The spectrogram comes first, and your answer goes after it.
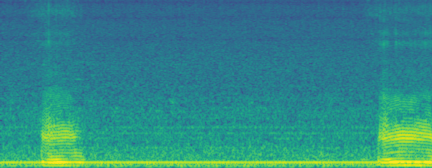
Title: Lhasa apso snores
